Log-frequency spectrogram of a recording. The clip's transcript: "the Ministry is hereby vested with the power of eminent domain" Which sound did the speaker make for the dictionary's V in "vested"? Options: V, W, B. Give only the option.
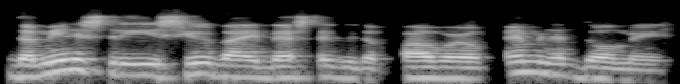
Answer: B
